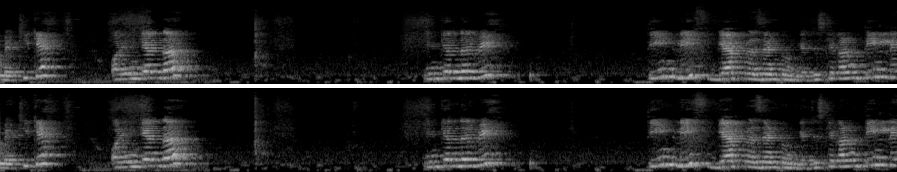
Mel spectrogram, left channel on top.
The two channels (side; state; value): both; normal; correlation 0.66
